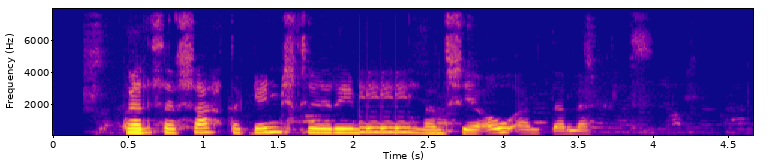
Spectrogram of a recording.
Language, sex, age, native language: Icelandic, female, 18-19, Icelandic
